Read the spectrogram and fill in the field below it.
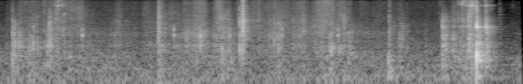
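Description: Canadian coins, including toonies, clink and jingle inside a paper savings envelope in scattered small taps and rustles, building to a brighter metallic jangle near the end, close and quiet.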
